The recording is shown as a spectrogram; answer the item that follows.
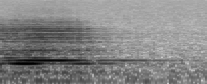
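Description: Soft pitched notes from a piano trio of violin, cello and piano die away within about a second and a half and leave near silence.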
